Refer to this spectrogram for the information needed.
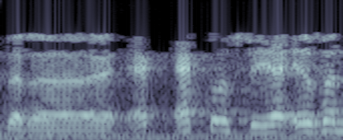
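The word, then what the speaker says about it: ekklesia (ἐκκλησία): But Harold Greenlee tells me that the word church is a Greek word that is pronounced something like this, ekklesia, from which we get our word ecclesiastical and ecclesiasticism.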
